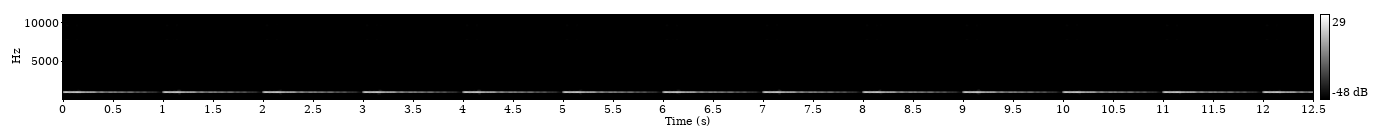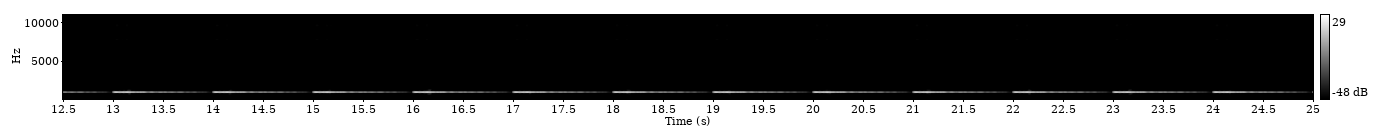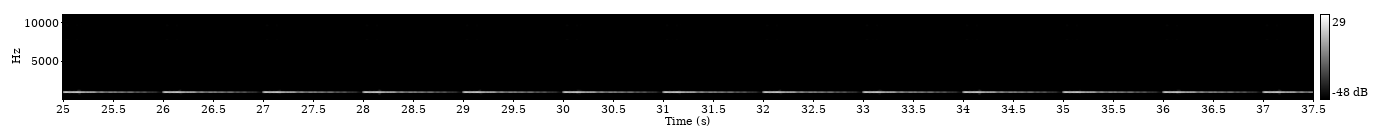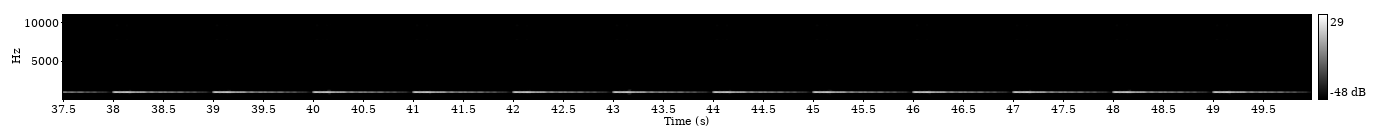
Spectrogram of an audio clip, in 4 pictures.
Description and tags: Radar, Something Detected, 50 Sec
Radar, Something Detected...
If you enjoyed the sound, please STAR, COMMENT, SPREAD THE WORD!🗣 It really helps!
no strings attached, credit is NOT necessary 💙
Radiolocation, War, Radar, Sea, Technology, Scanning, Signal, Detected, Activity, Military, Sonar, Underwater, Navigation, Surveillance, Presence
